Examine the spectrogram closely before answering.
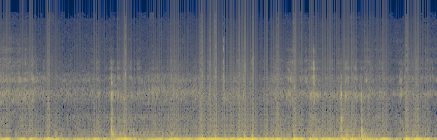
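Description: Wind buffeting the microphone of a chest-mounted action camera on a mountain bike descending a dirt singletrack, a constant low rumble and rush. Through the middle, a quick run of knocks and rattles from the bike jolting over the rough trail.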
